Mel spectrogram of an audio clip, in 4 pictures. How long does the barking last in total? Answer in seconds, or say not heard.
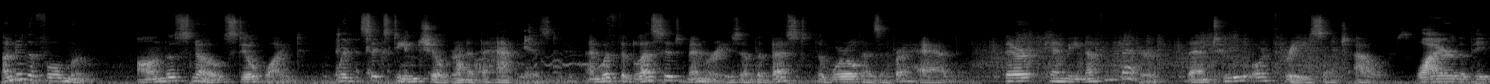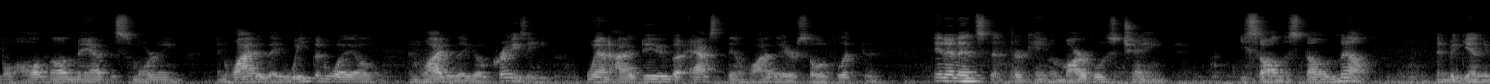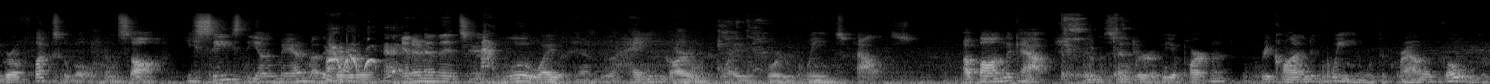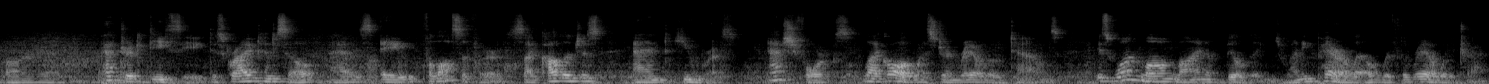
3 s.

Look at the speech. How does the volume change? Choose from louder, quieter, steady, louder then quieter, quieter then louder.
steady.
